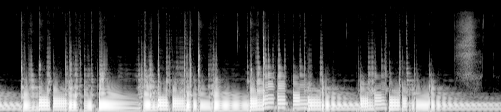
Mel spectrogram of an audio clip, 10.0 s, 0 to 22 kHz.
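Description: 1976 Rickenbacker 4000 electric bass with its single bridge pickup, tone and volume at maximum, recorded clean with no effects: a bassline of quickly plucked notes, ending on a held note that rings out and slowly fades.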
